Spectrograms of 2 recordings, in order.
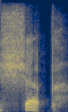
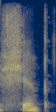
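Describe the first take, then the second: First: The vowel sounds like the one in 'bet'. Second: The vowel sounds like the one in 'bit'. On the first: Some people in certain regions say it this way. "Some people say" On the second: This is how the speaker says it. "but I say"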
